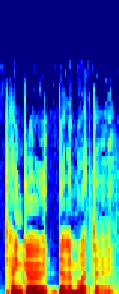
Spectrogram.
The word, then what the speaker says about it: Tango de la Muerte: So Marge and Lisa go to see Tango de la Muerte. Did I say that right? – You did indeed, and with a very nice Latino spin on it.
